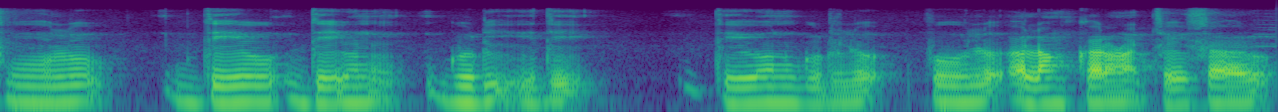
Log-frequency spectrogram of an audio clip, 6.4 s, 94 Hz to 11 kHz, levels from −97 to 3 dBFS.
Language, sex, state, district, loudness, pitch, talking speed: Telugu, male, Andhra Pradesh, Manyam, -22 LUFS, 135 Hz, 110 wpm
